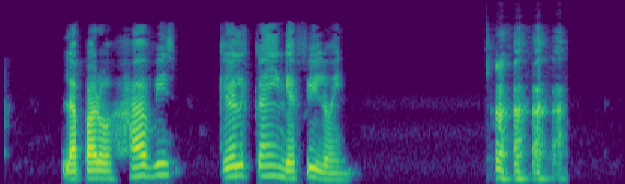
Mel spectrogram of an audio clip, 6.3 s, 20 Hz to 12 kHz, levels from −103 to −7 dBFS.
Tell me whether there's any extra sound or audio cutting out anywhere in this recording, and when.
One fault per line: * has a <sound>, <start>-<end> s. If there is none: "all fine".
* has a laugh, 4.8-5.7 s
